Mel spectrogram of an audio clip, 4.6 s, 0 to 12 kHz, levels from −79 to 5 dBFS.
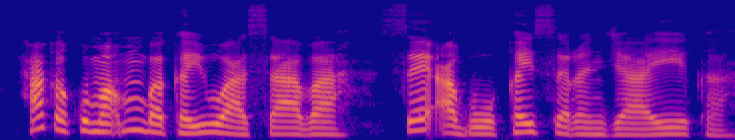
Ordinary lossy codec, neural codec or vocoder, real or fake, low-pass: none; vocoder, 24 kHz, 100 mel bands, Vocos; fake; 10.8 kHz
